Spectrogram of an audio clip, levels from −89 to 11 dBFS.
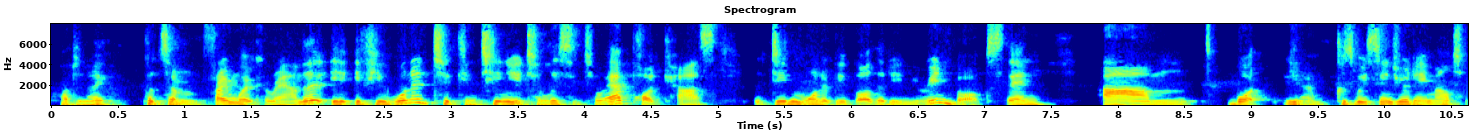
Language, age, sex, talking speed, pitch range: English, 40-59, female, 220 wpm, 170-225 Hz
